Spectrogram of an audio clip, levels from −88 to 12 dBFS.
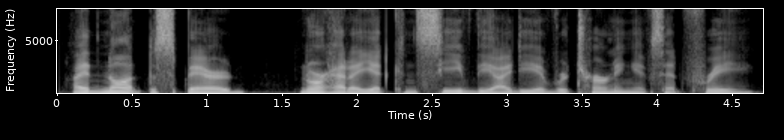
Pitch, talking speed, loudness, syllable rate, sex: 110 Hz, 205 wpm, -19 LUFS, 5.6 syllables/s, male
